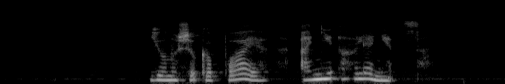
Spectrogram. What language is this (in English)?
Belarusian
